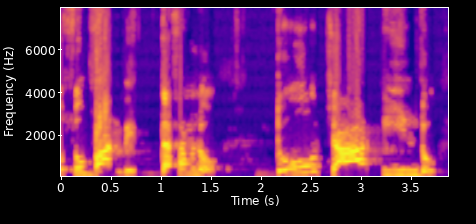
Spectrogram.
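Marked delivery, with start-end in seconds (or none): 2.0-3.8 digit by digit. Shown as a demonstration. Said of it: "यानी आपको ऐसे नहीं पढ़ना है".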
